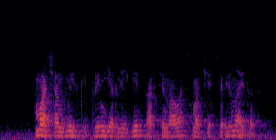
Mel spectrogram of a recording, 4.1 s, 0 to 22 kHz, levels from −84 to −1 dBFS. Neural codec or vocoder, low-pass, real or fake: none; 5.4 kHz; real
